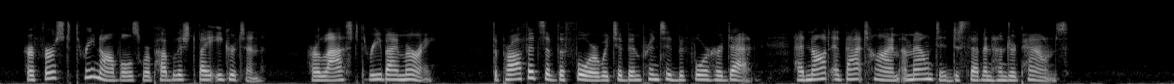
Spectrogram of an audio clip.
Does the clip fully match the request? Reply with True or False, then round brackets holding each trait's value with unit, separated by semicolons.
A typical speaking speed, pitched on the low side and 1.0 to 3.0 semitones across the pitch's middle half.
False (180 wpm; 215 Hz; 2.7 semitones)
